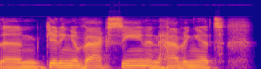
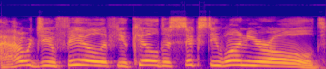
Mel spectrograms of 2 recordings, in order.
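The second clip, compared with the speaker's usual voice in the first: mock yelling, higher pitched; 12 semitones higher than usual. Retelling what a buddy's mom said over the phone: imitating someone yelling. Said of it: "on the phone yelling".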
